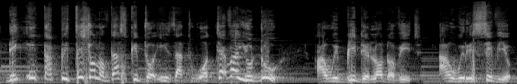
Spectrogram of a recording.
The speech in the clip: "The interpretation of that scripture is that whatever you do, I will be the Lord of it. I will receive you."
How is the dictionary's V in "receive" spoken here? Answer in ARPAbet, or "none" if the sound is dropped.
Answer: V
